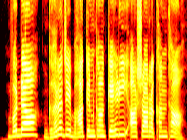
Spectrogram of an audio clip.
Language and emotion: Sindhi, neutral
